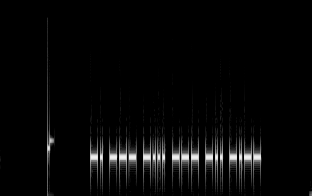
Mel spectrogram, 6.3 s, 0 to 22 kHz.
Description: Morse code, heard as a keyed tone, about 25 wpm, 700 Hz. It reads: NOBODY
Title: Sentences from Top 1600 Words - New Word Drill Alt - 25wpm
